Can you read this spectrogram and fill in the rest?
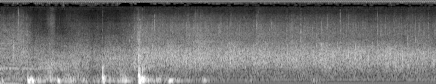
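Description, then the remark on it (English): An audience at a church service claps together in a steady, dense wash of applause, with a few sharper, louder claps and low thumps near the start before it settles into even, sustained clapping. “If you are clapping, you want to clap even better to the glory of God.”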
